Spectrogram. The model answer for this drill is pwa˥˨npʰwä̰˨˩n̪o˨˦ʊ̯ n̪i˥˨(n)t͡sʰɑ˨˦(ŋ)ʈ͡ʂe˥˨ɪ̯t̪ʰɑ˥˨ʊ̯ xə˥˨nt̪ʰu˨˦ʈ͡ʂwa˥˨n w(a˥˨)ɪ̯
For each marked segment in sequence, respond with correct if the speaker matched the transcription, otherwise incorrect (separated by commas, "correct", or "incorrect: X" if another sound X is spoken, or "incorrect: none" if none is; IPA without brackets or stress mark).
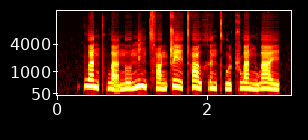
incorrect: ŋ, correct, correct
